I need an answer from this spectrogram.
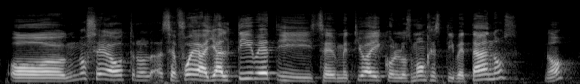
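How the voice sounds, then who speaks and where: A Mexican-accented pastor with a notably high voice for a man preaches in a loose, conversational way. He keeps checking in with his listeners through quick tag questions. His tone stays informal and animated. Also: clean tone. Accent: Mexican Spanish. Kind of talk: conversational sermon.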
